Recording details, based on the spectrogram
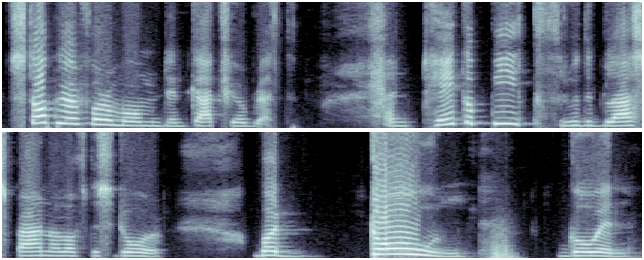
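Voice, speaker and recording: A woman voicing an eccentric male factory owner who explains things briskly. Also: on the high side, animated, fairly bright tone, dry recording, rough recording. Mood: explaining.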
